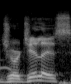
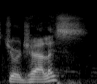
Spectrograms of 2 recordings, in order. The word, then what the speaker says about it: Georgalis: If we pronounced it Georgilis, it's Georgalis.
